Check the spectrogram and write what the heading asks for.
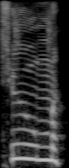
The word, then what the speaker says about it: tomb: Tomb rhymes with womb.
